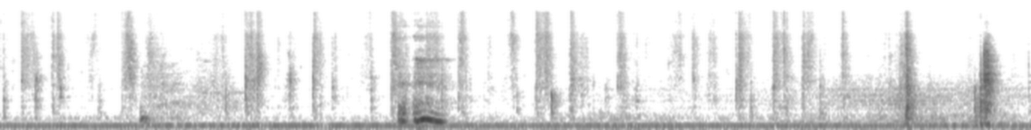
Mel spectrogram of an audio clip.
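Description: A deck of tarot cards being shuffled by hand: a run of quick, papery clicks and riffles over a steady low hum, with a louder snap of the cards just before the end. A short murmured voice is heard about four seconds in.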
